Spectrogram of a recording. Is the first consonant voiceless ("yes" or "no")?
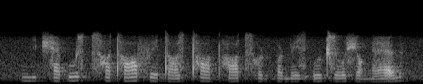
no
